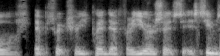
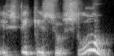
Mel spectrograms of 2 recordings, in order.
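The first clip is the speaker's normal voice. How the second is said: high, slow imitation of dad; mock dad; 9 semitones higher than usual. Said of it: "He's like".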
